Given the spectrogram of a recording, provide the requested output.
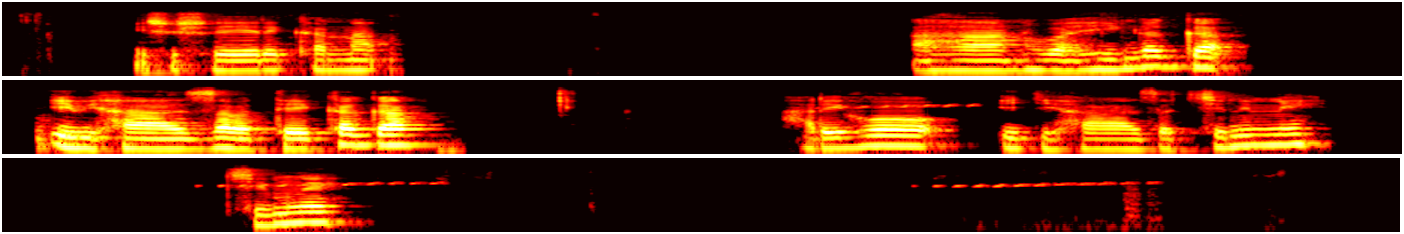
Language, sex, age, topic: Kinyarwanda, male, 25-35, agriculture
